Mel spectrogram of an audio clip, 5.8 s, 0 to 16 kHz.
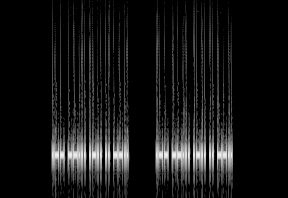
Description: Morse code, heard as a keyed tone, about 46 wpm, 700 Hz. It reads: W7LIZ W7LIZ
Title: USA Call Signs - 5 Characters - Repeated 2x - 45wpm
